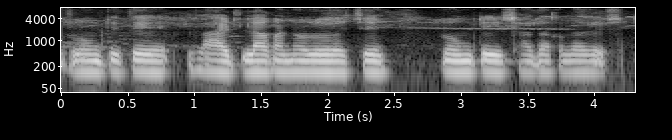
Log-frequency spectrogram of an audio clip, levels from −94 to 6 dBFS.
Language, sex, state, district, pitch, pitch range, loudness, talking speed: Bengali, male, West Bengal, Cooch Behar, 140 Hz, 140-145 Hz, -17 LUFS, 140 wpm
